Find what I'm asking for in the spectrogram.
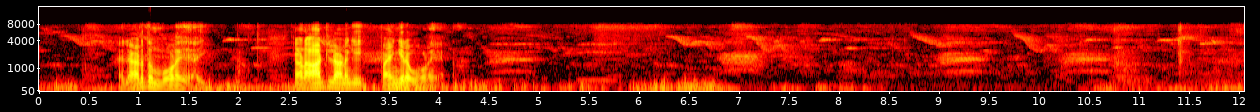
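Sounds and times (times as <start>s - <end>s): harsh caw-like bird calls: 3.1s - 5.1s, 6.4s - 7.8s, 8.8s - 11.4s.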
